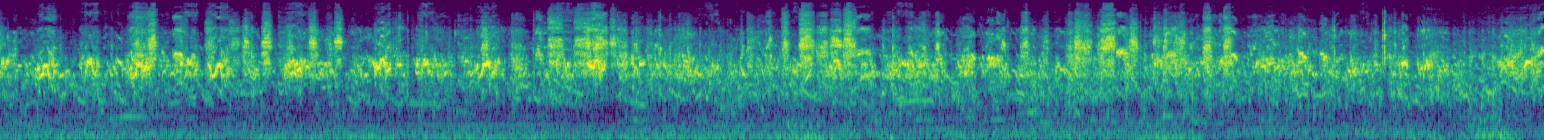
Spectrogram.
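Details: Budgerigar colony in an aviary, singing and chirping: an unbroken, busy chorus of high chirps, ticks and warbled twitters from many birds.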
